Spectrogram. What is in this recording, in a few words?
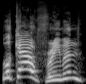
look out, male; Half-Life 2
